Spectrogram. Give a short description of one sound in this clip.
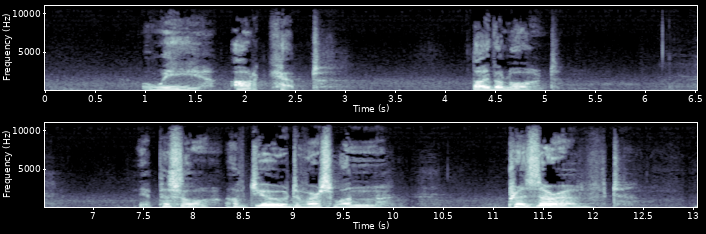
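An older man preaches with emphasis into a microphone, in bursts with pauses.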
